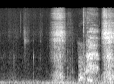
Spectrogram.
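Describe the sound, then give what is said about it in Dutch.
Someone blows their nose in three loud, breathy, hissing bursts, the last two close together, after a brief stretch of faint low rumble and small clicks. No talking. “Even, even, mijn neus snuit eventjes.”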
